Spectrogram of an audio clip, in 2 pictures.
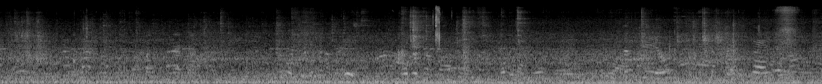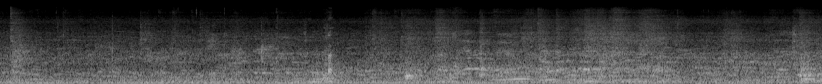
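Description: Voices of people murmur in the background outdoors.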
